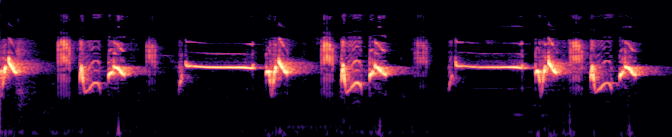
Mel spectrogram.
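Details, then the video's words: Tilek in lively, sharp-voiced song: rapid high chirps and twitters alternating with sustained, even whistles, the pattern repeating about every second and a half. "tilek gacor suara pedes abiss"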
